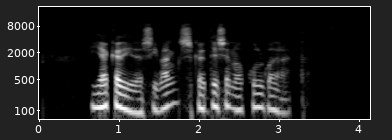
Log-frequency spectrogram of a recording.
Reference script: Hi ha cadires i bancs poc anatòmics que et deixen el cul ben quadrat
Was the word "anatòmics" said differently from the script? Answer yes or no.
yes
